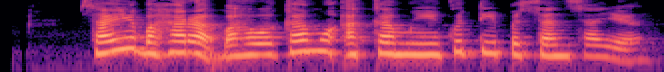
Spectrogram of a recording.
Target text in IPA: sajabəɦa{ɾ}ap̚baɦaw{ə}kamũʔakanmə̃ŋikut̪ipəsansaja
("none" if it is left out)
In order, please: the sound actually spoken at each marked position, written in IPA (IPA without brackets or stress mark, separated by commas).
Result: ɾ, a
